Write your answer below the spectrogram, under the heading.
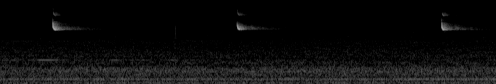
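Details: California towhee giving sharp high tsip calls in Del Monte Forest, California; three short bright chips spaced about two seconds apart over a quiet background with a low steady hum.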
